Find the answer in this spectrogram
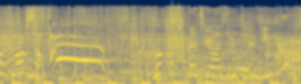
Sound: screams

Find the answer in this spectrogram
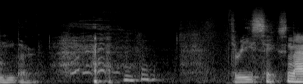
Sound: chuckle

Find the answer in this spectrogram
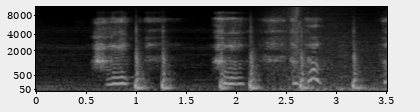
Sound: soft knocking

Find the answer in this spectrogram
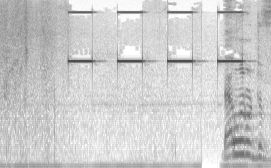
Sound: device beeps

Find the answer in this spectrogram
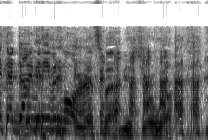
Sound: laughter

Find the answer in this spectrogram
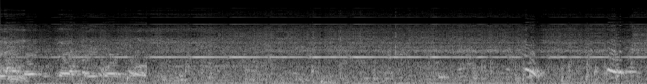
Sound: beeping, gasping

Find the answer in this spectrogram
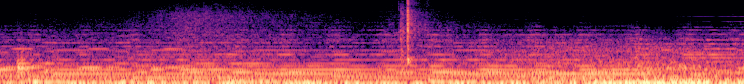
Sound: switch clicks

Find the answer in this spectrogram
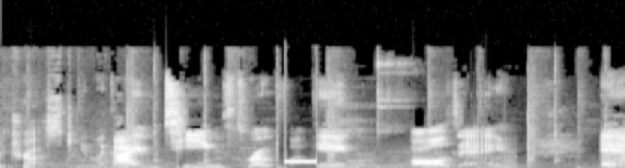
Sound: beep

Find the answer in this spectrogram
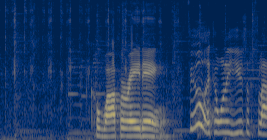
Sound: scissors cutting

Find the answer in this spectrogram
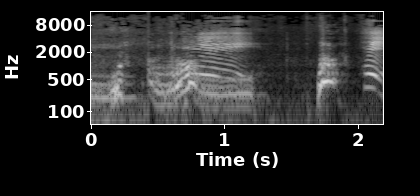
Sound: bark

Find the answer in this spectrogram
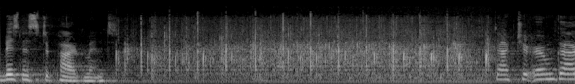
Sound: audience applauds

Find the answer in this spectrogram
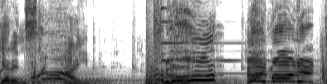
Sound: shouting

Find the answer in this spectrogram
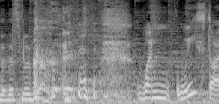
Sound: laughing

